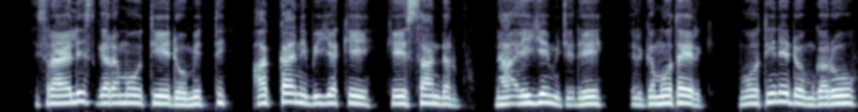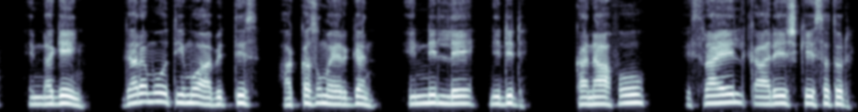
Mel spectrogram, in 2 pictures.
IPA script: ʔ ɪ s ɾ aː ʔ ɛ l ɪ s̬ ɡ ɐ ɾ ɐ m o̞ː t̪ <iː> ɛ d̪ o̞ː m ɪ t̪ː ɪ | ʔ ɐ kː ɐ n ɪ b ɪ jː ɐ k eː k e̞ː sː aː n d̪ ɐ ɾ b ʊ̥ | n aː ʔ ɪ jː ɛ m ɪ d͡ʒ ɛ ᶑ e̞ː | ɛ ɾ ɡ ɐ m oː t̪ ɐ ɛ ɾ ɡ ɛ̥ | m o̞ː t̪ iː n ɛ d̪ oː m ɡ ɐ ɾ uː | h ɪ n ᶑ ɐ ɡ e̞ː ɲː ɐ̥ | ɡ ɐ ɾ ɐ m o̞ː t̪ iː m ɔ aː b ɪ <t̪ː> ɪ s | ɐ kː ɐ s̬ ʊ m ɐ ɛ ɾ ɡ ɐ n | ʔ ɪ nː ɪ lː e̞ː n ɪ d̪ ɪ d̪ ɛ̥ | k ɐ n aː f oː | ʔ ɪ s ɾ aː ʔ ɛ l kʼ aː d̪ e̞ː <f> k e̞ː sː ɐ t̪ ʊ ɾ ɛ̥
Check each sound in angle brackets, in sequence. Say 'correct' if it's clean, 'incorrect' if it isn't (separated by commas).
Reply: correct, correct, incorrect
